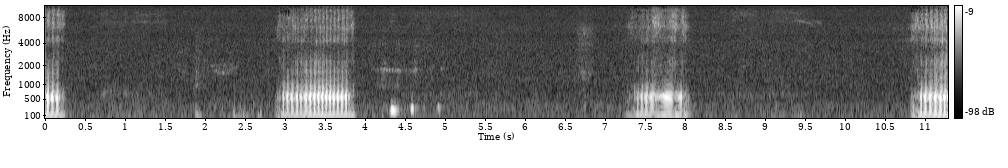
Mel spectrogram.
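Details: A Boston Terrier napping indoors in Idaho, USA, snores constantly in loud, rasping, rumbling breaths that come roughly every four seconds.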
